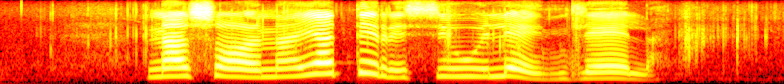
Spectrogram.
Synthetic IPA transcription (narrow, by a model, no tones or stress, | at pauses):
naʂɔnajatir̤isiwilɛɦind͡ɮɛːla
